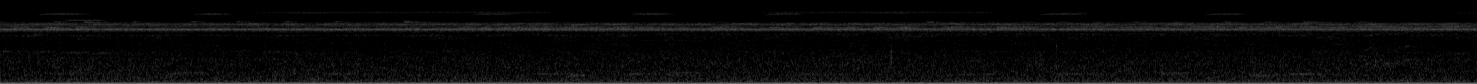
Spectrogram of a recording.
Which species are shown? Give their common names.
Buff-throated Woodcreeper, Amazonian Motmot, unidentified bird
